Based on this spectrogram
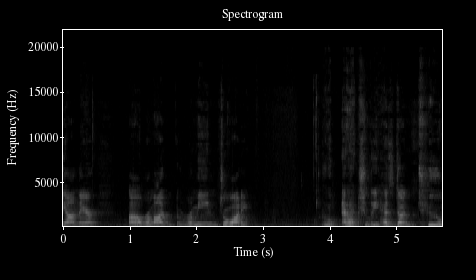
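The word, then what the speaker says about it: Ramin Djawadi: this show Raman jawadi I'm pretty sure I'm pronouncing that right it's duati it has a little silent V on there uh ramad Ramin jawadi who actually has done two Marvel compositions he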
